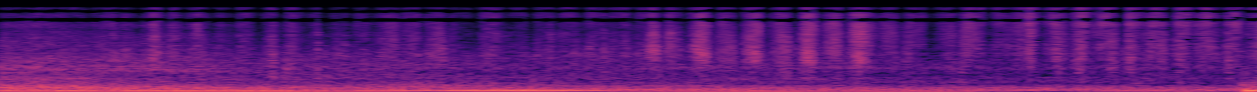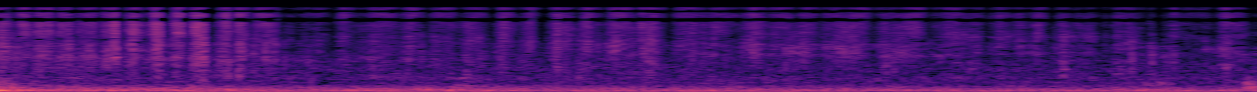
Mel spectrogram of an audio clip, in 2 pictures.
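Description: A brush scrubs a soapy tyre with quick, swishing strokes.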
